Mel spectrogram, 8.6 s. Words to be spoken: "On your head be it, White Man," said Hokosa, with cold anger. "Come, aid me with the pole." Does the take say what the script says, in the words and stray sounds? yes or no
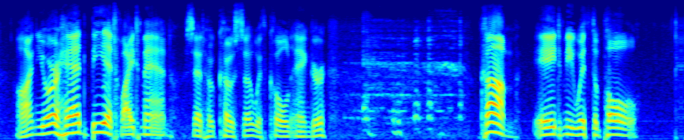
no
